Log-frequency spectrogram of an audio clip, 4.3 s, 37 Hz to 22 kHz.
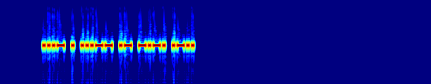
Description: Morse code, heard as a keyed tone, about 53 wpm, 700 Hz. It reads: VE3ACL
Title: DXCC-100 Call Signs - 6 Characters - Repeated 3x - 50wpm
